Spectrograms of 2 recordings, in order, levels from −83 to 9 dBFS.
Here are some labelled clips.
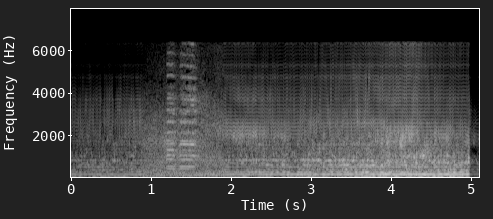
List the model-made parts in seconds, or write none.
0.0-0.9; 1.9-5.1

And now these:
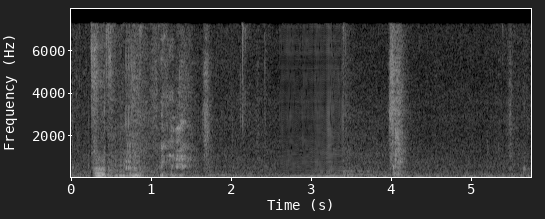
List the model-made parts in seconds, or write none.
2.6-3.4

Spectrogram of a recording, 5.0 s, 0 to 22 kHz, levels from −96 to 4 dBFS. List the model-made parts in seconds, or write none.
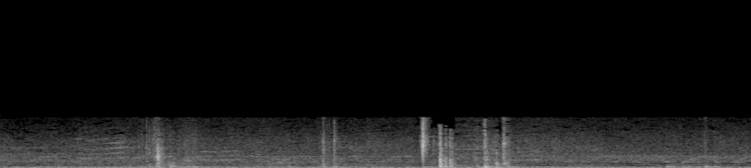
none

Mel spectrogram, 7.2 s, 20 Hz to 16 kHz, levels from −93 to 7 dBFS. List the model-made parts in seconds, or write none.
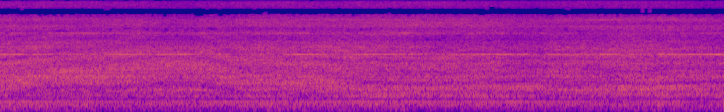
none

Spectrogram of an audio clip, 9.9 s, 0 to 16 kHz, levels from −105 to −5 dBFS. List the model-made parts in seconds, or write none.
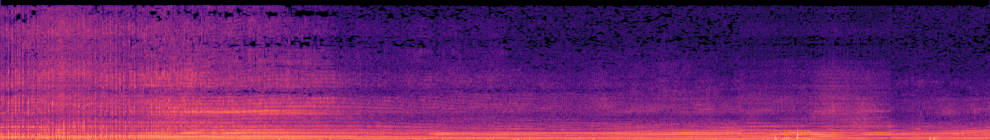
0.4-0.9; 7.4-8.9

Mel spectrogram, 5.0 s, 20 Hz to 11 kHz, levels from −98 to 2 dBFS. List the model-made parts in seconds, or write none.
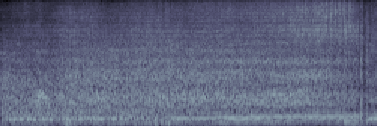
0.0-1.1

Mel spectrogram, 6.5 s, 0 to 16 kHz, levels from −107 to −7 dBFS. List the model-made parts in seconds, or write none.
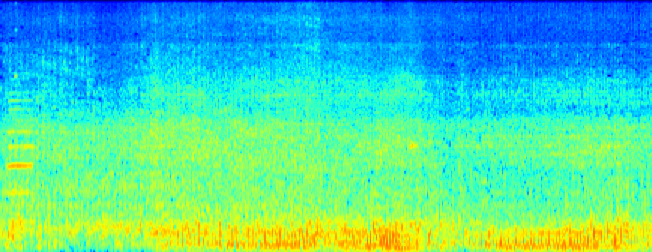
3.4-4.4

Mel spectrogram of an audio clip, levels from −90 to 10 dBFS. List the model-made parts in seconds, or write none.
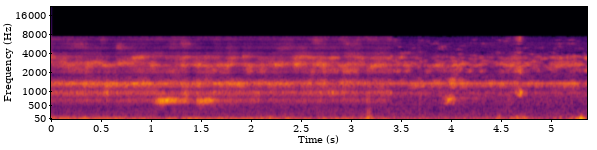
0.0-3.4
